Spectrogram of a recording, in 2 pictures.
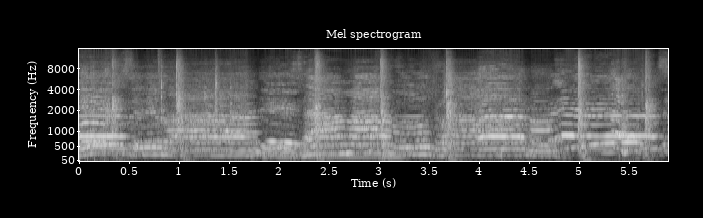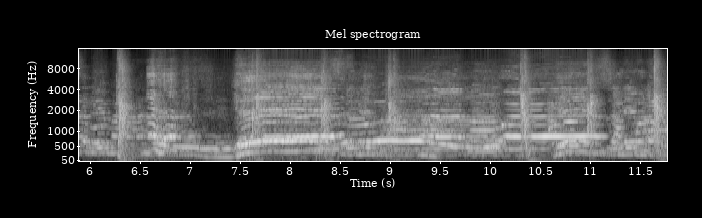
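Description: Traditional Xhosa group singing, several voices together, with rhythmic hand clapping about once a second.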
